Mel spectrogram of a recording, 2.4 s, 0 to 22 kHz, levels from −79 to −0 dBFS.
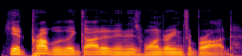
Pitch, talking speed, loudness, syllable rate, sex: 105 Hz, 225 wpm, -19 LUFS, 6.1 syllables/s, male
